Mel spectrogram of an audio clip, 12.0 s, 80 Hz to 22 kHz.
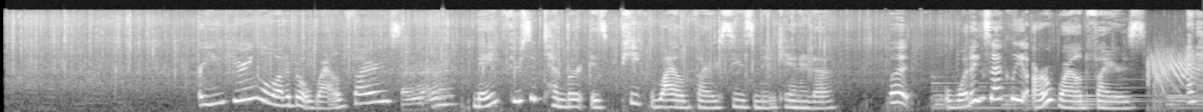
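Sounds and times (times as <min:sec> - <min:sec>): fire crackling and hissing: 0:00.1 - 0:12.0.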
